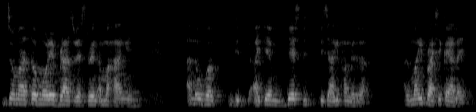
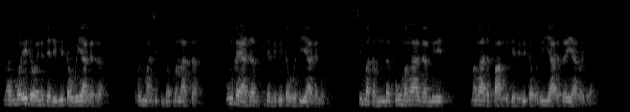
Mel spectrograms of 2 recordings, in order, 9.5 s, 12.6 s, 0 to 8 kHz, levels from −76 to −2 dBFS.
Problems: background sounds at intervals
